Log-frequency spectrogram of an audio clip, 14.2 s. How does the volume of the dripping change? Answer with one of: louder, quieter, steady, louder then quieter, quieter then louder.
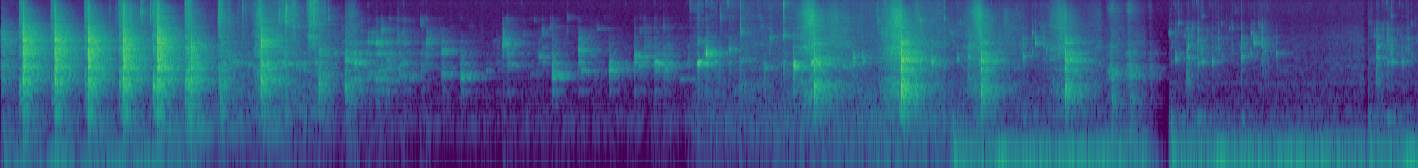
louder then quieter.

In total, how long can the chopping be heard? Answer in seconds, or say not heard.
8 s.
